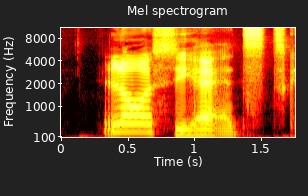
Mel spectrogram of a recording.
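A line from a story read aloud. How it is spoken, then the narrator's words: Whining. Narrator (German): jammerte Garn weiter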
